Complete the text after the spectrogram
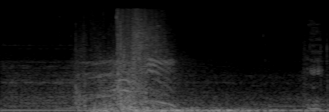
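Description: A body slams heavily onto a hard floor.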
